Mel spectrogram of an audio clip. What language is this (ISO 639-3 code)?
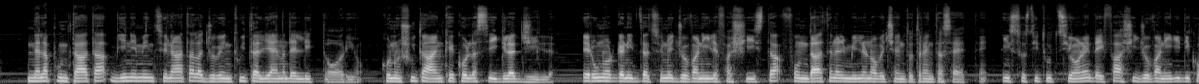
ita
